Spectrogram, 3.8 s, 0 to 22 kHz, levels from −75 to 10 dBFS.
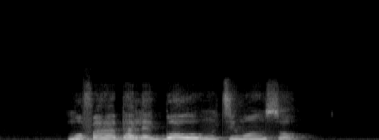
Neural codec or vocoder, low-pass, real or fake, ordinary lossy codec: codec, 24 kHz, 0.9 kbps, WavTokenizer, medium speech release version 2; none; fake; none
